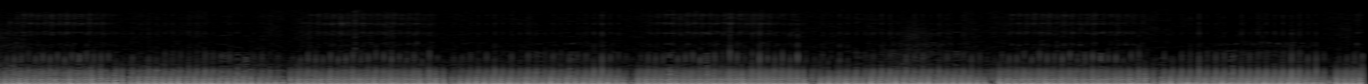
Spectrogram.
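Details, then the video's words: Continuous deep cat purr, a rumbling buzz that briefly drops at each breath, close to the microphone. "Cat purring"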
